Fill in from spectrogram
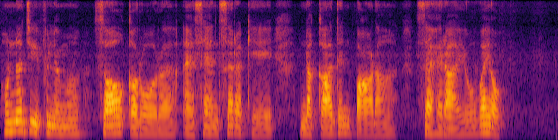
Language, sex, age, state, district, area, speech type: Sindhi, female, 60+, Maharashtra, Mumbai Suburban, urban, read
